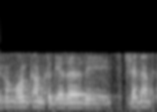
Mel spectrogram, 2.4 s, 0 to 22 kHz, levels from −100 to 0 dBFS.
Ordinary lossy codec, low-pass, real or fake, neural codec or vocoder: none; 3.6 kHz; real; none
